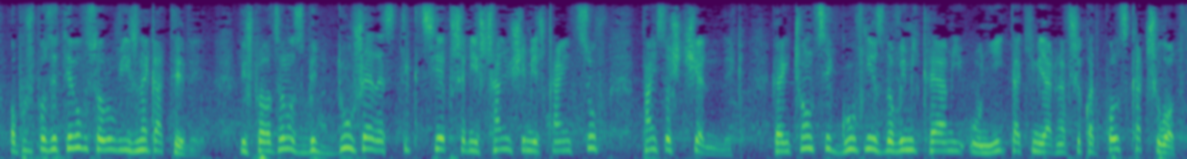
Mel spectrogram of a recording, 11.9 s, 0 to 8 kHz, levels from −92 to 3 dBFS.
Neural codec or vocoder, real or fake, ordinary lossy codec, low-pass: none; real; none; 7.2 kHz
